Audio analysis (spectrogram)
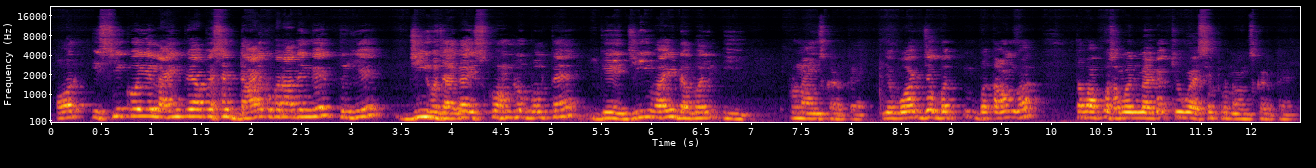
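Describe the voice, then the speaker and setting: Male teacher, high-pitched, patient step-by-step lesson, roomy echo. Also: normal speed, dark tone. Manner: patient, repeats steps, keeps checking in with "thik hai". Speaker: shorthand teacher. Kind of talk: classroom lesson at a board. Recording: echoey room, mic at a distance.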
